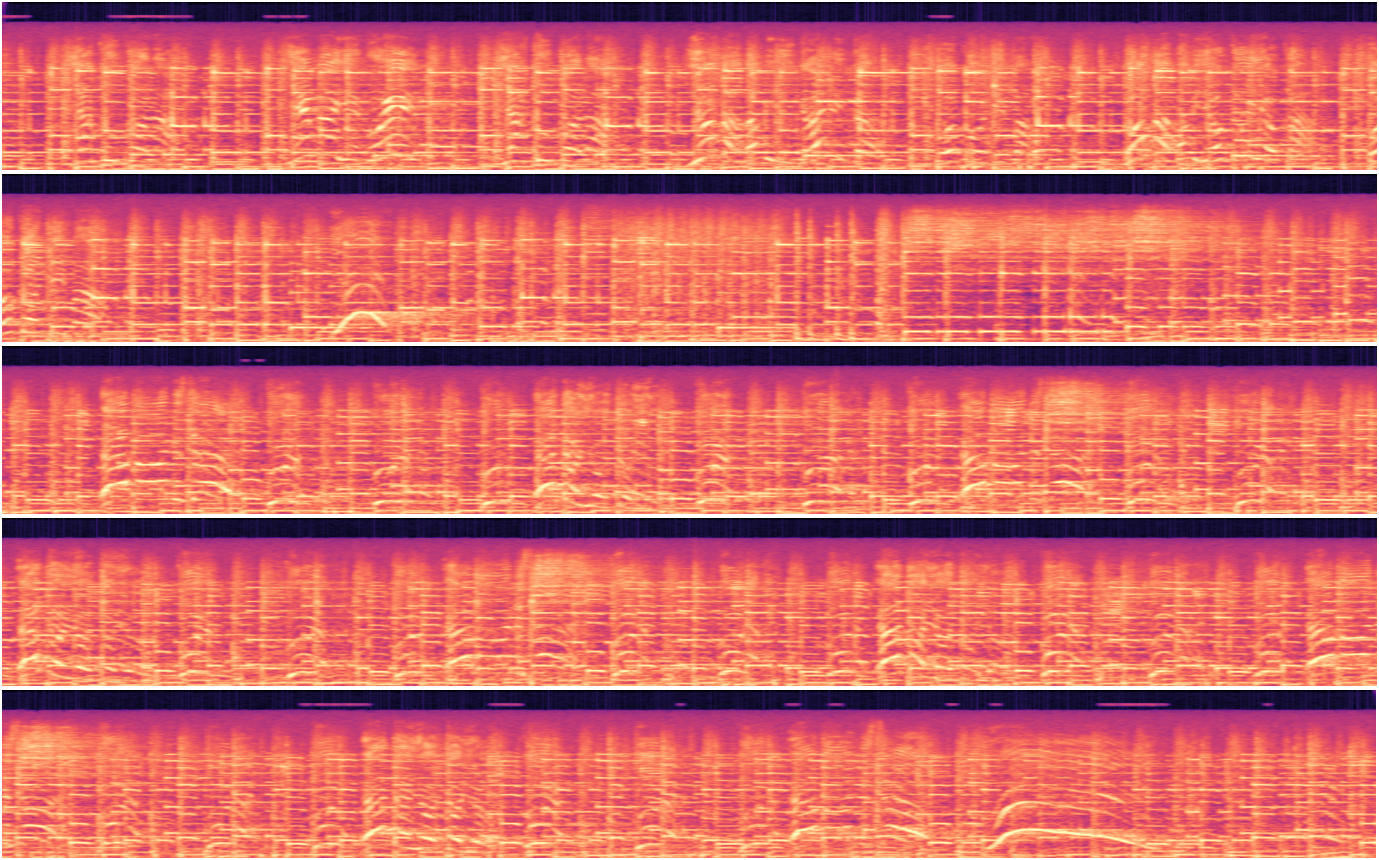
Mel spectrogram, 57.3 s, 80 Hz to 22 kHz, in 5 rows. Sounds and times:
Rock and roll: 0.0s - 57.2s
Singing: 23.7s - 55.4s.

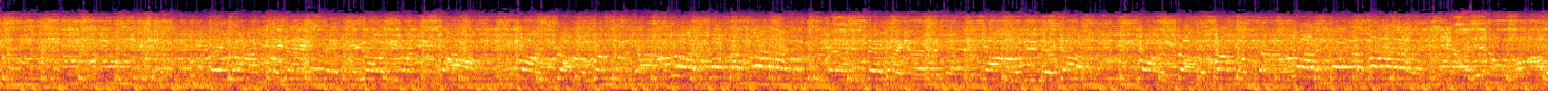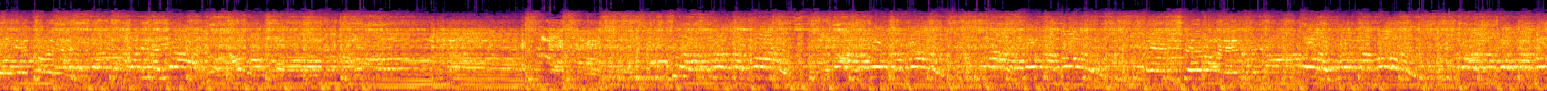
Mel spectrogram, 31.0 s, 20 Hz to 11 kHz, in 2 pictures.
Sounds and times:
Music: 0.0s - 30.9s.

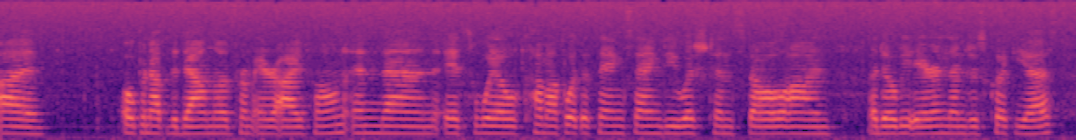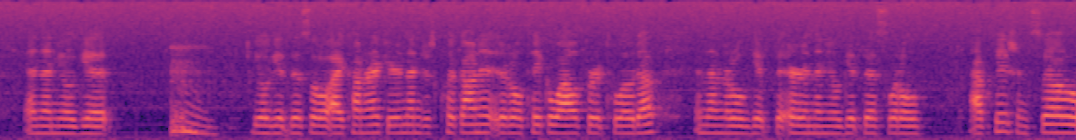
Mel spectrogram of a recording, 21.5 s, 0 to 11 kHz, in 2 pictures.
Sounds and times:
Speech: 0.0s - 0.5s, 1.2s - 11.9s, 12.5s - 21.5s.

